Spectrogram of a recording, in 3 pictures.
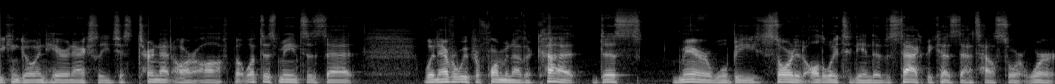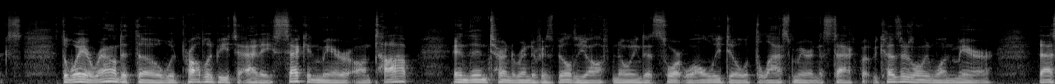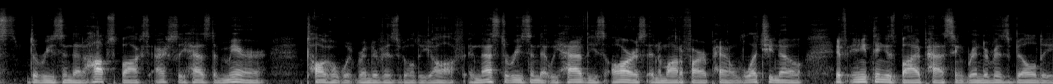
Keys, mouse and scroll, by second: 0.0 click, 10.9 click.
